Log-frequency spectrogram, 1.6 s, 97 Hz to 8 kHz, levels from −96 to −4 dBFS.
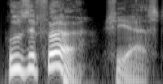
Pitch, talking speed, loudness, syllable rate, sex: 155 Hz, 185 wpm, -16 LUFS, 4.6 syllables/s, male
